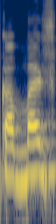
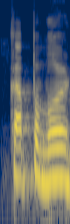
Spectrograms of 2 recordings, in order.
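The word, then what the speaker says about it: cupboards: याद रहे ये इस वर्ड को हम कबर्ड्स पढ़ते हैं, कबर्ड, कप बोर्ड नहीं पढ़ते, इसकी सही प्रोनाउंसिएशन कबर्ड्स है।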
